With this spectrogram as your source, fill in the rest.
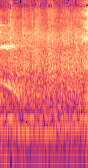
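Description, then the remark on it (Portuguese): An audience applauds the men together in a steady, dense wash of applause that holds at an even loudness throughout, with a faint electronic hum running beneath it and no talking. “Vamos aplaudir os homens.”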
